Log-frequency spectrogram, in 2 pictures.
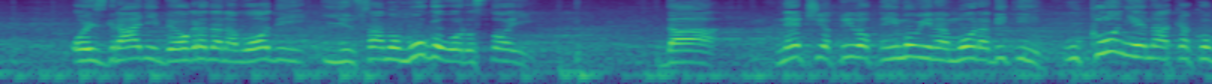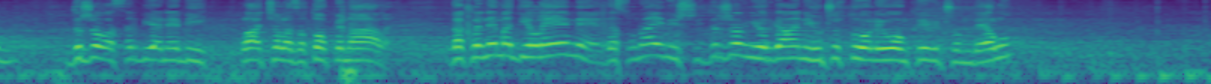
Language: Serbian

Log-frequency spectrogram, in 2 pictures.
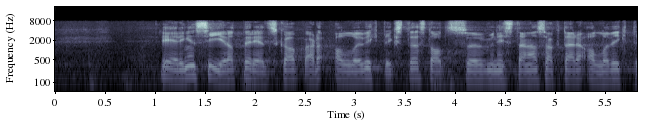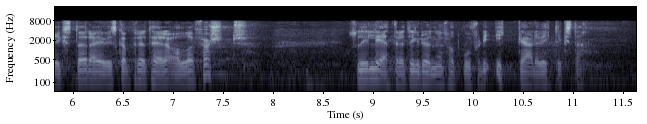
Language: Norwegian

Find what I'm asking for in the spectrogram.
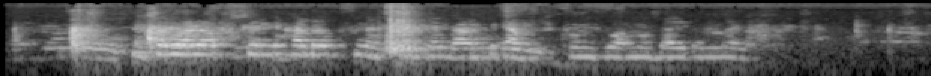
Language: Ganda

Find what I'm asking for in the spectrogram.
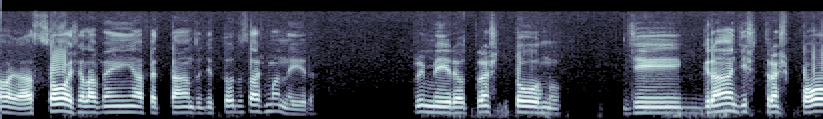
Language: Portuguese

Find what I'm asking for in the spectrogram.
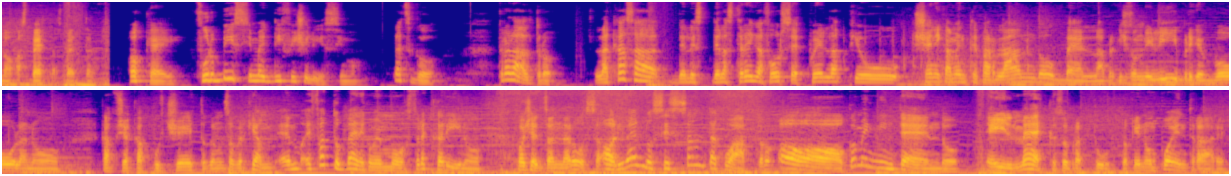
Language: Italian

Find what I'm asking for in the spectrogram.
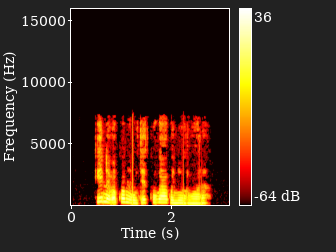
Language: Kalenjin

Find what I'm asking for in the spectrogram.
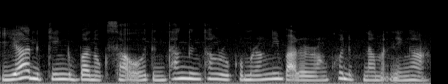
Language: Garo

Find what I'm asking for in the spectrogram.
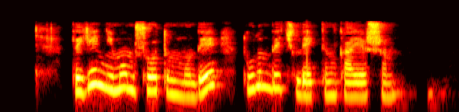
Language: Mari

